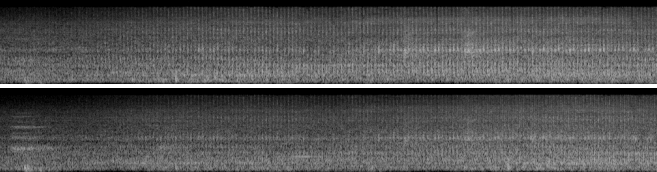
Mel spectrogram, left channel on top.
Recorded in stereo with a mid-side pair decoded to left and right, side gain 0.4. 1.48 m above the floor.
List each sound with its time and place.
0.1 s breathing: 50° right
